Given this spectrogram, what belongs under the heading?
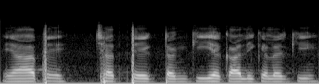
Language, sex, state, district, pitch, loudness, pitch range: Hindi, male, Uttar Pradesh, Lucknow, 135 Hz, -19 LUFS, 130-140 Hz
